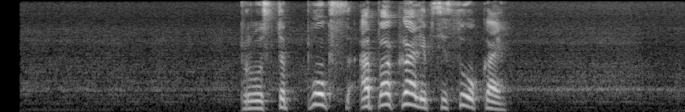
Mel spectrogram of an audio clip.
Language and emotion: Russian, angry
